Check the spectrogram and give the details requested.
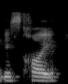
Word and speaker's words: Destroy: So Destroy was one, I pronounced it the French way, Destroy.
